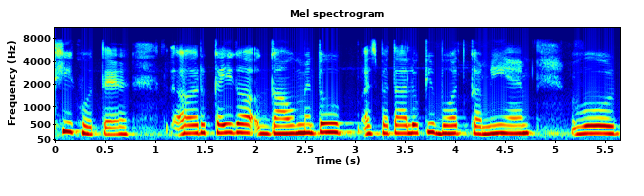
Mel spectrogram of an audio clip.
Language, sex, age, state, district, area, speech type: Hindi, female, 30-45, Madhya Pradesh, Jabalpur, urban, spontaneous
